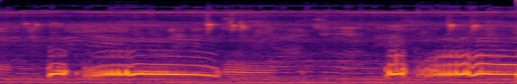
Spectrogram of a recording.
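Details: Lure call of a white Barbary dove: two phrases, each a sharp short note, quick throbbing pulses and a prolonged steady coo ending softly, roughly three seconds apart over faint hum.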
